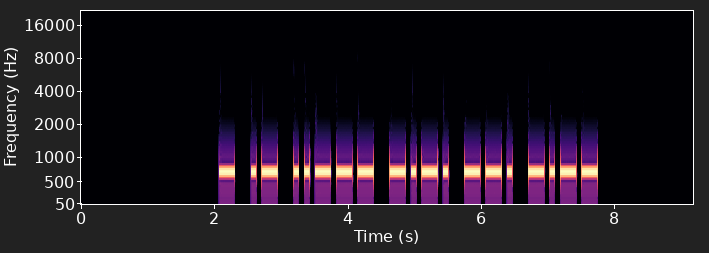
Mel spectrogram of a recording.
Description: Morse code, heard as a keyed tone, about 15 wpm, 700 Hz. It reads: TA2CGY
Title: DXCC-100 Call Signs - 6 Characters - Repeated 2x - 15wpm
